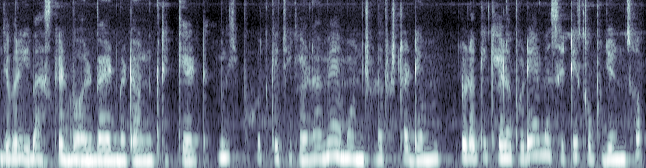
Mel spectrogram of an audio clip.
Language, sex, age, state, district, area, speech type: Odia, female, 18-30, Odisha, Ganjam, urban, spontaneous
